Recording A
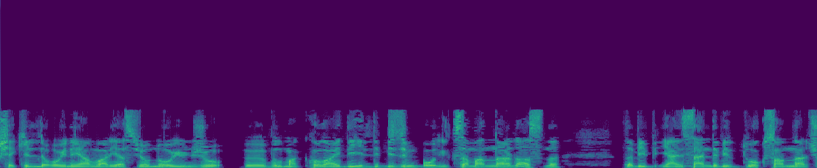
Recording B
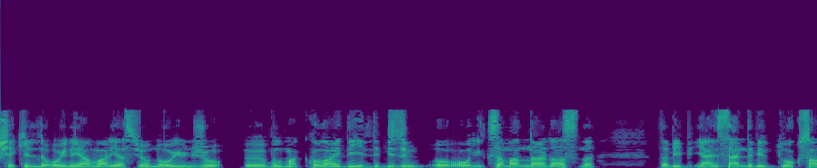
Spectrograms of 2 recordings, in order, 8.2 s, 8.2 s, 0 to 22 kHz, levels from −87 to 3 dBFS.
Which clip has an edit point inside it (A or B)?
A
